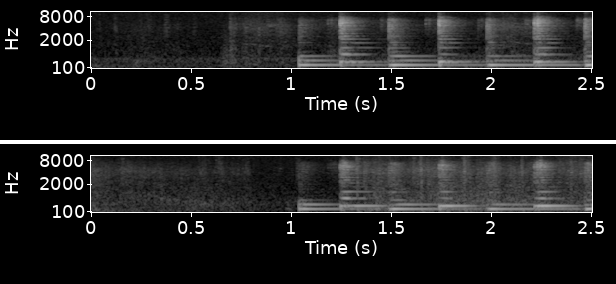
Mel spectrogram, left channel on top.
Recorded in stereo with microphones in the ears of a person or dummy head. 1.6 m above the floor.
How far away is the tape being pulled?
I don't hear tape being pulled.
